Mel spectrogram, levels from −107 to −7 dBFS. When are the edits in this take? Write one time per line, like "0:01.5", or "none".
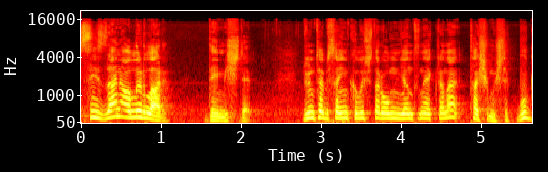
none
